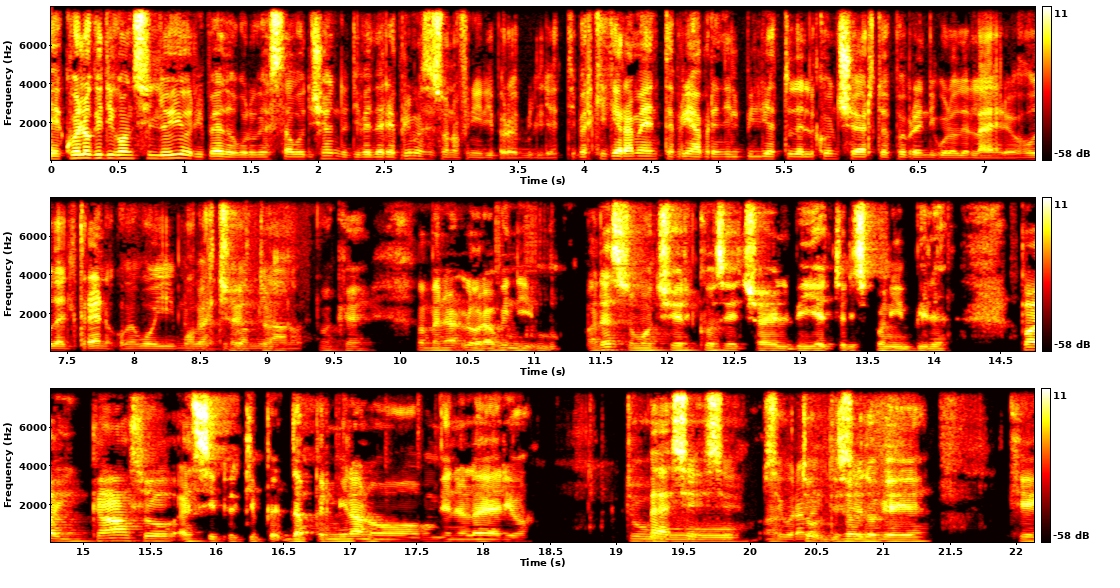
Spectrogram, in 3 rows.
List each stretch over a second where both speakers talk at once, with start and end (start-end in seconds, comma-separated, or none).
19.1-20.9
